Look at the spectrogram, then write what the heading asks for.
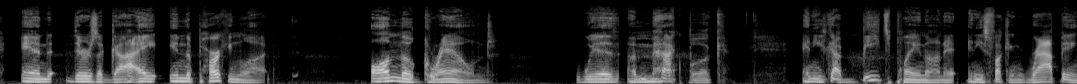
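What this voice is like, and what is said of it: Voice going hoarse. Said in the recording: “I'm losing my voice.”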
